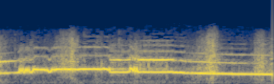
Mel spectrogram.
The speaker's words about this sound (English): From somewhere across the lake, I heard the cry of a dog, and the sound of it filtered through and was carried along by the night air.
